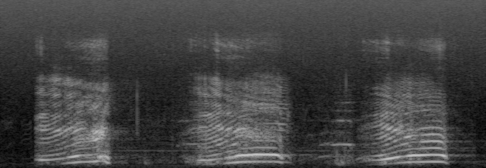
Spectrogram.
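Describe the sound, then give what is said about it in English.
A cow moos three times in a row, each call long and drawn out with short pauses between, loud, with no other sounds around it. “Did you circle the cow for this sound?”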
